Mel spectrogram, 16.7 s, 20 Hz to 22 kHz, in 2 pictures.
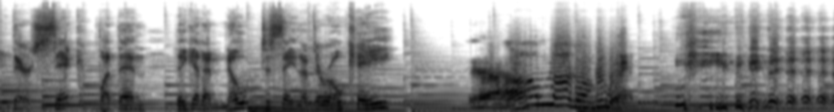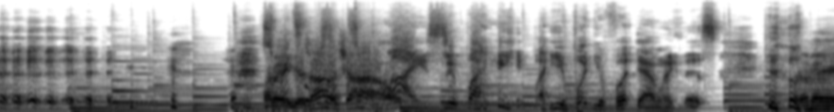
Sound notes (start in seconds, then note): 6.7 laughing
